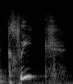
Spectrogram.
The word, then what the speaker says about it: clique: also sometimes called a clique it's pronounced Clique this word we use the French pronunciation though like in English when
